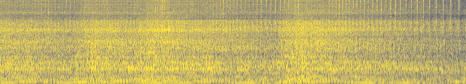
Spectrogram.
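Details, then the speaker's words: Yamaha FZ-S engine running and revving, noise from top of engine, louder while riding: light ticking riding over the engine sound; diagnosed as tappet clearance issue, tappets to be adjusted. "तो चलने के टा और ज्यादा sound करता है दोस्तों तो कस्टमर जो है ये साउंड जो है कान के ऊपर लगता है तो क पर ऑफ कर देते तो दोस्तों यह ट फीट का इशू है टा फीट को हम एडजस्ट करेंगे"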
